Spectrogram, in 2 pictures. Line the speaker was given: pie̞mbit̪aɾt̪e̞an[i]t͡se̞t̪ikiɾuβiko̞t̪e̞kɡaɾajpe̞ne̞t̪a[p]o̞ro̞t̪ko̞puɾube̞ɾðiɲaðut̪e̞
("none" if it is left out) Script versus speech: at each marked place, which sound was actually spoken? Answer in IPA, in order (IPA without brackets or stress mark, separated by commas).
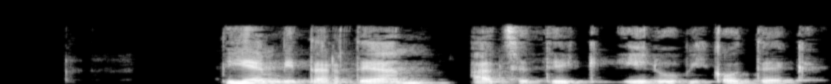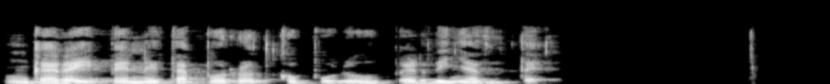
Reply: a, p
